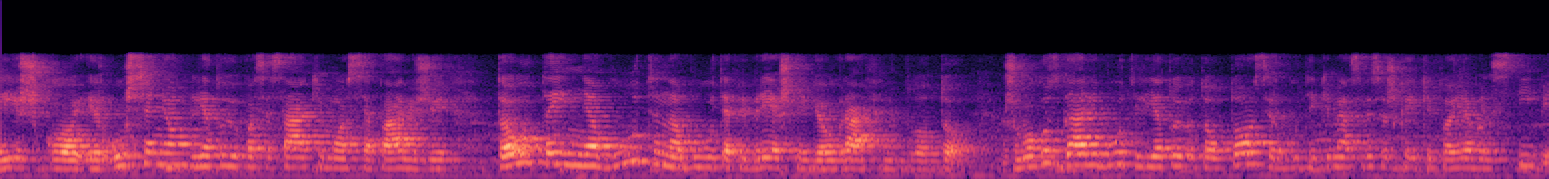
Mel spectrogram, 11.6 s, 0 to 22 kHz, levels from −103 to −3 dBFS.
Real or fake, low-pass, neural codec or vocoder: real; 7.2 kHz; none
